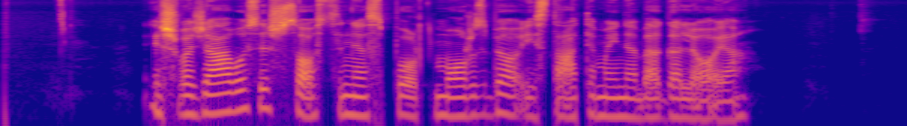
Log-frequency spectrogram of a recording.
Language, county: Lithuanian, Alytus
